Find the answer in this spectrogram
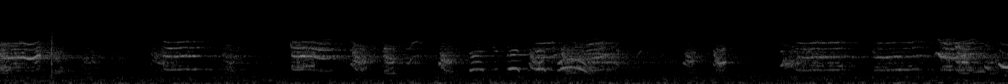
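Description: Rabbit hounds baying on a rabbit's trail in the brush: runs of drawn-out, pitched bays, several close together and sometimes overlapping, with short gaps between runs.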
